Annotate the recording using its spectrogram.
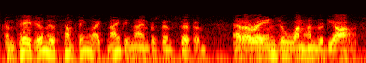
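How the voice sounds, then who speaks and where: Actor as stern official on tinny old radio. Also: male voice, medium pitch, expressive, close to an everyday voice. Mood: stern, grave. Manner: formal, deliberate, grave. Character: stern, officious male government health commissioner. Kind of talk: mid-century American radio drama acting. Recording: tinny, noisy vintage radio recording.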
